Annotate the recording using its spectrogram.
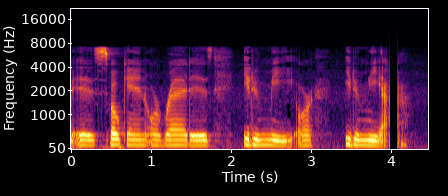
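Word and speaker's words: Edomite: Some people pronounce that I-T-E as it. It is, however, pronounced E, and so it's Edomi.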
